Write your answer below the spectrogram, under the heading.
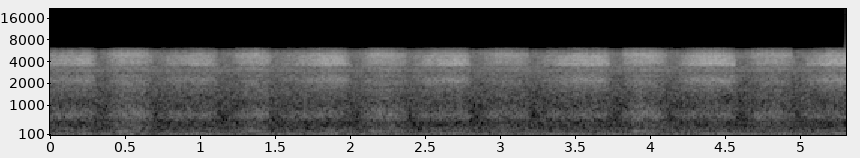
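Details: Snoring from Lucy the English bulldog, exhausted after a bath and keeping her eyes open; quick rhythmic snorting breaths, roughly seventy-four a minute, each a wheezy rasp over a constant low rumble.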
